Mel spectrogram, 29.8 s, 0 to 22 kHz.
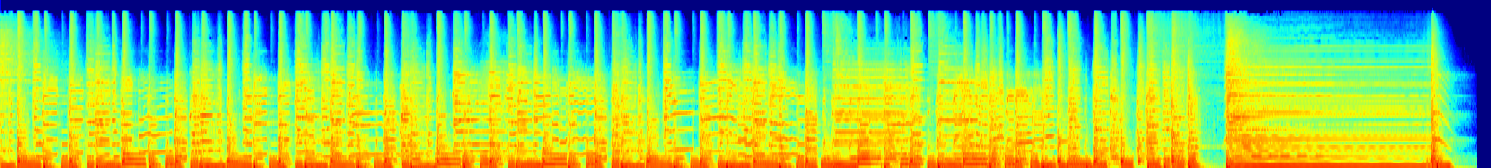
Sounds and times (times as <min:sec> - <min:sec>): Strum: 0:00.0 - 0:29.4.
